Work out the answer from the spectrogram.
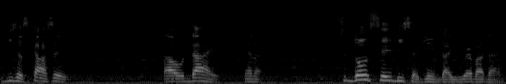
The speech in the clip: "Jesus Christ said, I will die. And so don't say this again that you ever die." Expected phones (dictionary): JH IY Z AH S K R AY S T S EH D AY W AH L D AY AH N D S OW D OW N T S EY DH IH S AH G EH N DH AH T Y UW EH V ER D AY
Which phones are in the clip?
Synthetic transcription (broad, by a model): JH IY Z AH S K AY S S EH D AY W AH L D AY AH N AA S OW D OW N T S EY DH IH S AH G EH N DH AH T Y UW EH V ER D AY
